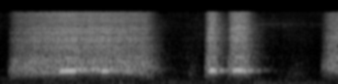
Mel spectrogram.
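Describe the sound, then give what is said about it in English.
An airy, breathy whistle made from a turnip, its faint wavering tone buried in rushing air: one long blow, a pause, two quick short blasts, then another starting at the end. No one speaks. “And this is your second, a whistle made from a turnip.”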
